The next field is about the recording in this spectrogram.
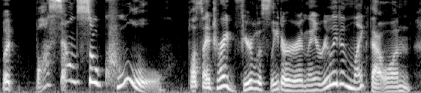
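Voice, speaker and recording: A woman voicing an excitable, affectionate young dog girl in a roleplay audio drama, with a girlish voice and playful, eager rambling. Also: a little slow. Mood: playful, insistent. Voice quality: high, girlish.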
